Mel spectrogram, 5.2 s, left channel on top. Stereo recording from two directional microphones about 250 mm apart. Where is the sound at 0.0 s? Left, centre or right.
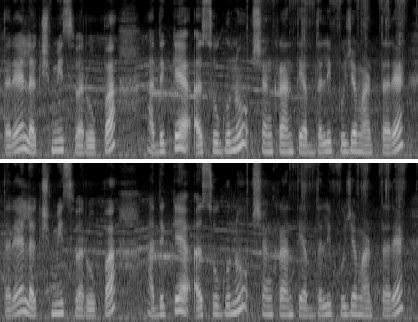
Centre.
